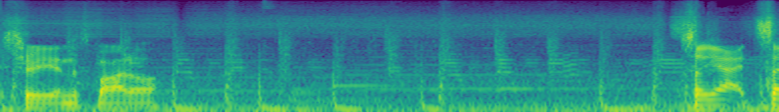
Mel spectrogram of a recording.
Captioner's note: jazzy music; cicadas buzzing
